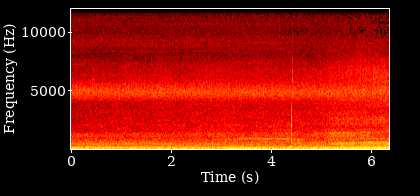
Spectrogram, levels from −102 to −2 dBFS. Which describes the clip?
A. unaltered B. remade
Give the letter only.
A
